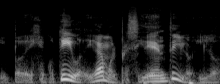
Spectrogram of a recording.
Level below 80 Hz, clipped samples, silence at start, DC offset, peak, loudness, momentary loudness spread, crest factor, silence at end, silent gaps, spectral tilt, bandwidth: -40 dBFS; under 0.1%; 0 s; under 0.1%; -6 dBFS; -23 LUFS; 16 LU; 18 dB; 0 s; none; -5.5 dB/octave; 15 kHz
